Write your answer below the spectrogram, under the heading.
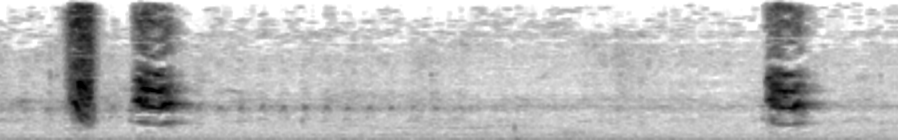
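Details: Calls of a female yellow-bellied seedeater, used to stir up males: a quick pair of high, bright chips, then a pause of about three seconds before a single chip, against faint steady hiss.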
